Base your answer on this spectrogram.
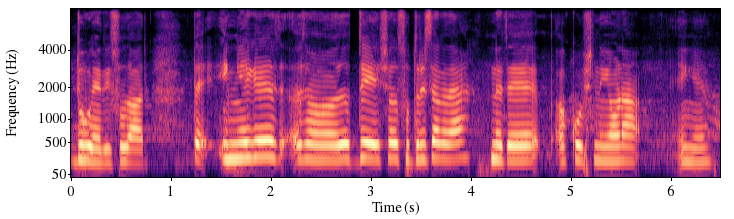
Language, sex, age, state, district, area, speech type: Dogri, female, 18-30, Jammu and Kashmir, Jammu, rural, spontaneous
